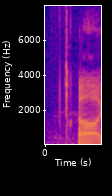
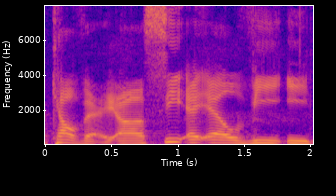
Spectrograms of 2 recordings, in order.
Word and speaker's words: Calvet: Commander Calvea? Calvé, Calvet, with a silent T at the end.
